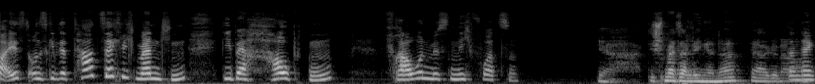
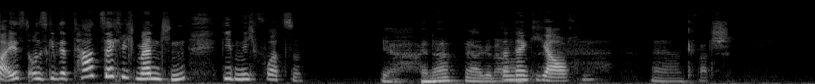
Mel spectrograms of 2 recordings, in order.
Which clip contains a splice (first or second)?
second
